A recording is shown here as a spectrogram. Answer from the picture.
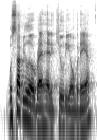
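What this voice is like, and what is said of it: Put-on New York accent. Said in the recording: “talk in a New York accent for the rest of the podcast”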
